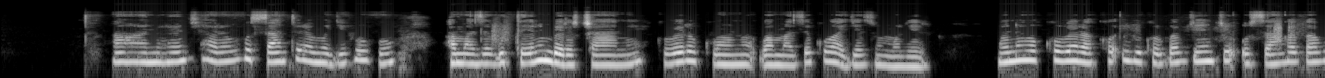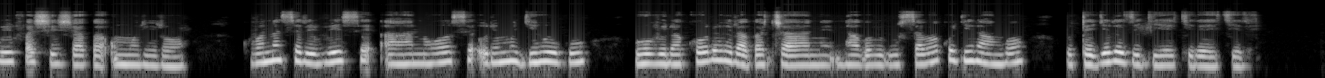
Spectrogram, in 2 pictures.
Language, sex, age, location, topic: Kinyarwanda, female, 25-35, Musanze, finance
